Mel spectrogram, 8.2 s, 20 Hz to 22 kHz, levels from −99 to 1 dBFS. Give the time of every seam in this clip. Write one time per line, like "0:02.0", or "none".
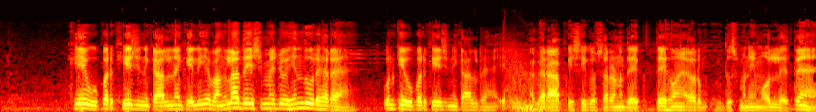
0:05.0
